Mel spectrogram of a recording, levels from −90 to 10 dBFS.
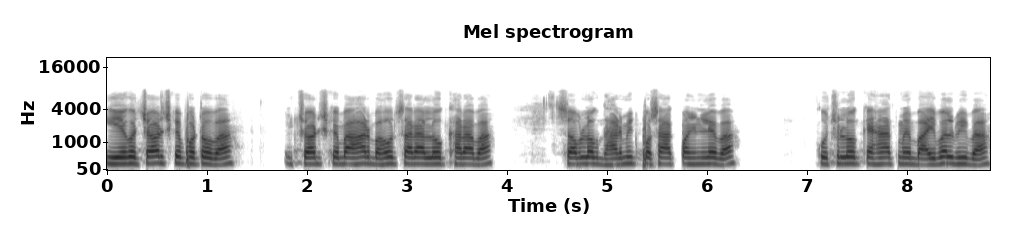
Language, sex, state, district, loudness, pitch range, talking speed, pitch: Bhojpuri, male, Bihar, Saran, -15 LUFS, 185-195 Hz, 195 wpm, 190 Hz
